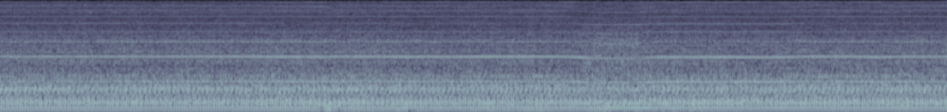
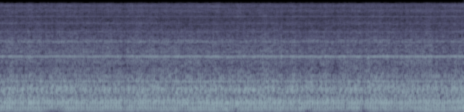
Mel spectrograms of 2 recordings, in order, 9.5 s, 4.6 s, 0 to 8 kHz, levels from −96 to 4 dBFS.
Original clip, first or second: first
